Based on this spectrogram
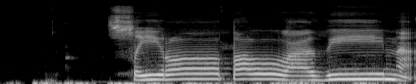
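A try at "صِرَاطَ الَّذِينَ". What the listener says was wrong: Ya, tapi tolnya jangan jadi tipis, jadi to. Tolnya tetap pangkal lidahnya naik. To. To. Jadi to-nya tebal, lamnya tipis. Jadi tadi lamnya Bunda terbawa tebal oleh huruf to-nya.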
